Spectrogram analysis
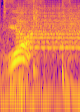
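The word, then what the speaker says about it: Nwora: Well, how about the surge from Jordan Wara? Yeah, get used to hearing this name all season long. Jersey number 33 with the 3 ball. The end is silent.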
